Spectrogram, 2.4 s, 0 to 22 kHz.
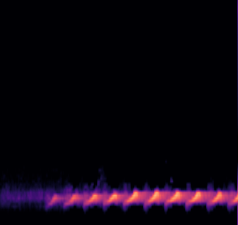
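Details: Eurasian nuthatch, 2018: a quick, even series of about ten upslurred whistled notes that swells in loudness, clear and piping, with nothing else audible.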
